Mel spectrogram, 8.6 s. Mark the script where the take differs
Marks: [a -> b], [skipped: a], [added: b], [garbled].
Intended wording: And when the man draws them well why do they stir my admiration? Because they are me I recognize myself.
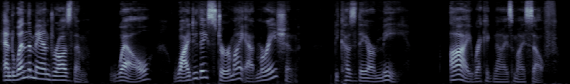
And when the man draws them well why do they stir my admiration? Because they are me I recognize myself.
